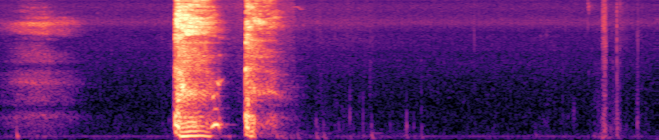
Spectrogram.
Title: Another set of clips from today's coughing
